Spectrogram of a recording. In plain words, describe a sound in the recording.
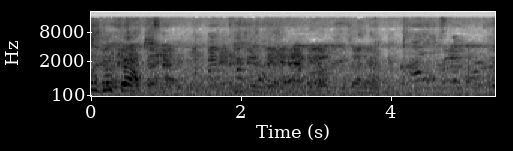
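Men and women talk and call out nearby outdoors.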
